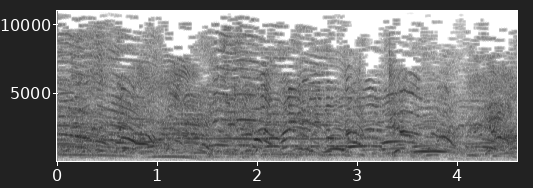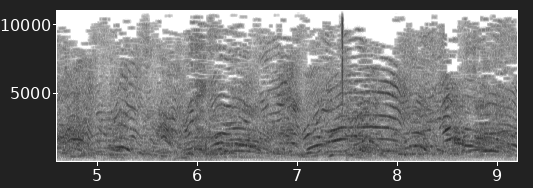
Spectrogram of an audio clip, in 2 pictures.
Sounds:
speech

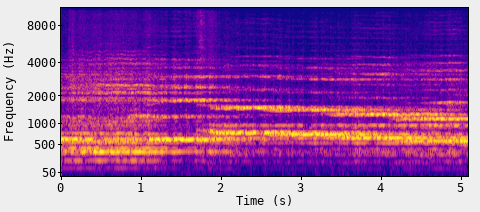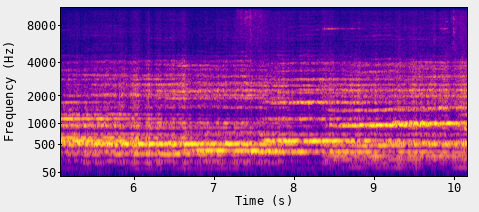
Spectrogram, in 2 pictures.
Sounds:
music, choir

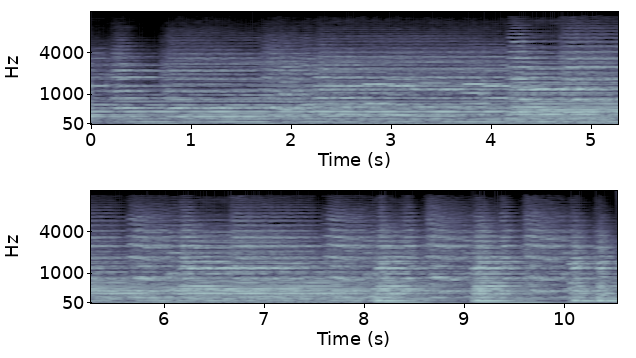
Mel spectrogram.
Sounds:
musical instrument, fiddle, music

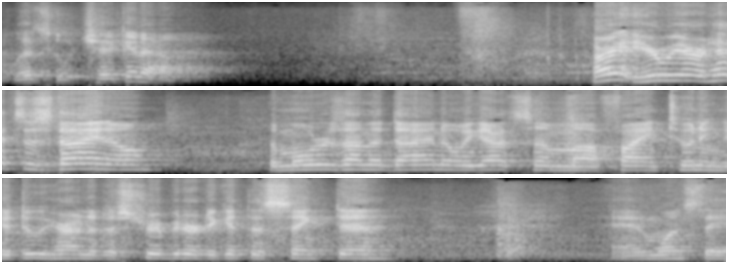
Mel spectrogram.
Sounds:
inside a large room or hall, speech

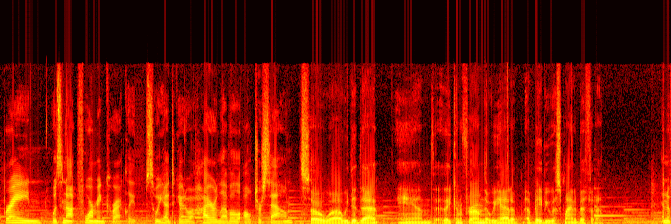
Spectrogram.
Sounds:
speech, music

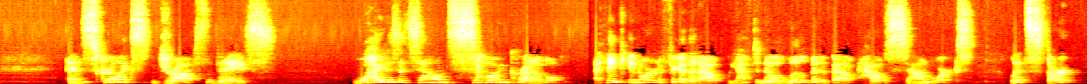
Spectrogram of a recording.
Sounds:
speech

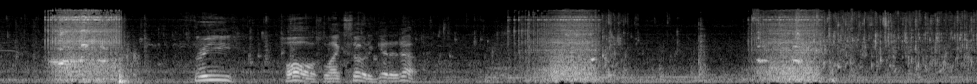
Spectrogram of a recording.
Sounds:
drip, outside, rural or natural, vehicle, boat, speech

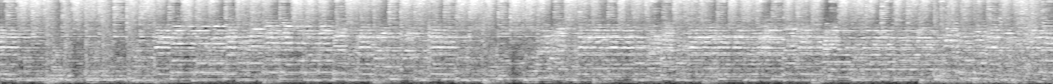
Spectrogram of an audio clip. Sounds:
music

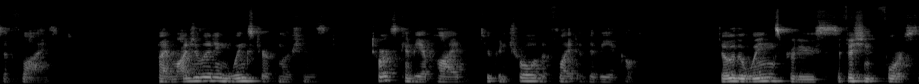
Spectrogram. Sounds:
speech

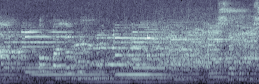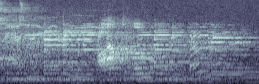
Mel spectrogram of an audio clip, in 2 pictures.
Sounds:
speech, music

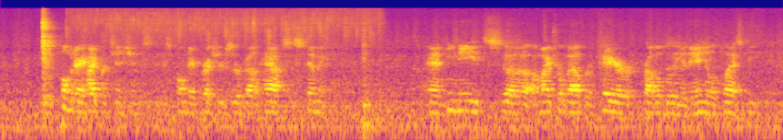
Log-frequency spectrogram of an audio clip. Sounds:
speech

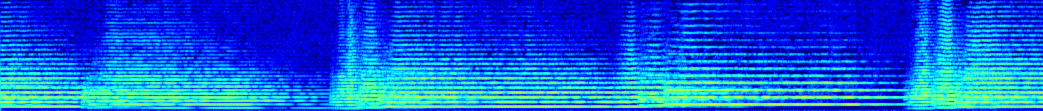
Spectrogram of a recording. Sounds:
music, brass instrument, french horn

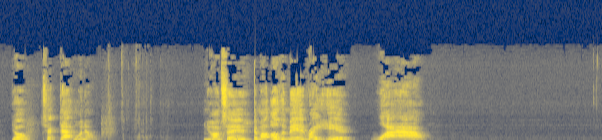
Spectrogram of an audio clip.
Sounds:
speech

